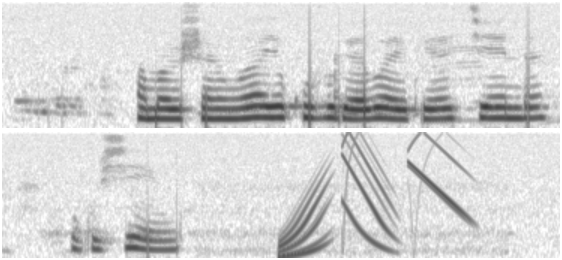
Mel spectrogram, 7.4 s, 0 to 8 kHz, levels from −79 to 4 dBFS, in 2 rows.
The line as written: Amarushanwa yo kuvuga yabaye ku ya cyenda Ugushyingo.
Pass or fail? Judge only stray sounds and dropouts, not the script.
fail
